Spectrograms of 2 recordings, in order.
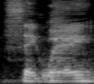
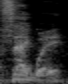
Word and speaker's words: Segway: Segs, not sags. Segway, not sagway.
